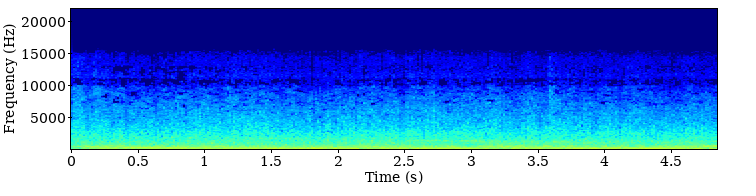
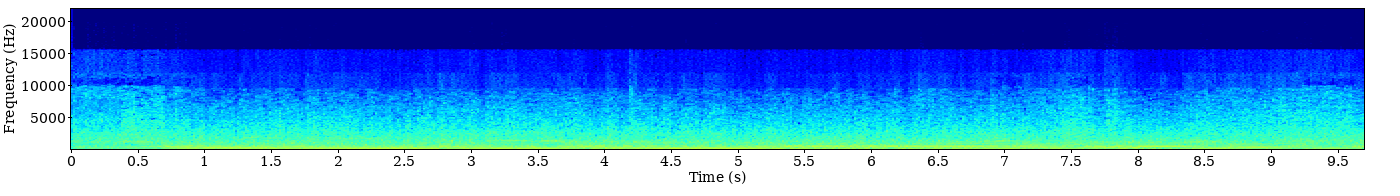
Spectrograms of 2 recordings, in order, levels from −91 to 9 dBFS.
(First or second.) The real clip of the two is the second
